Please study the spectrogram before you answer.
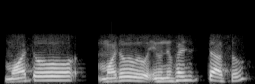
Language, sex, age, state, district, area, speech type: Assamese, male, 60+, Assam, Kamrup Metropolitan, urban, conversation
